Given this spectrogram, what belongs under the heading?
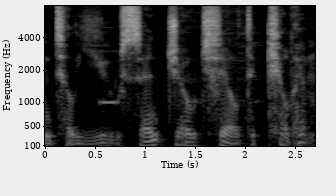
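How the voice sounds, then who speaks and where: Growling in a put-on character voice, a man speaks very deep and low at a fairly slow pace with fairly even intonation. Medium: video game. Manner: controlled, grim.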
